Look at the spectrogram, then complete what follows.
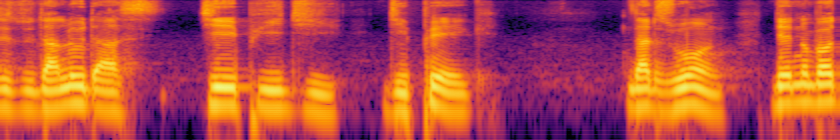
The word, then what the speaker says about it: JPEG: JPG is mostly mostly written as JPG where it is pronounced JPEG.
